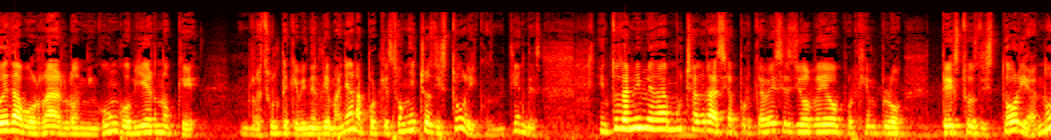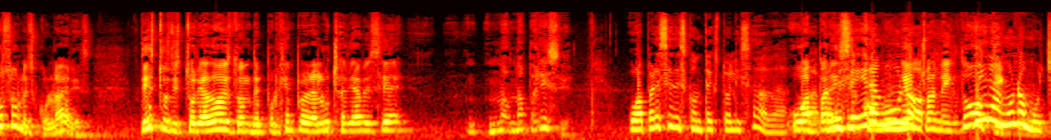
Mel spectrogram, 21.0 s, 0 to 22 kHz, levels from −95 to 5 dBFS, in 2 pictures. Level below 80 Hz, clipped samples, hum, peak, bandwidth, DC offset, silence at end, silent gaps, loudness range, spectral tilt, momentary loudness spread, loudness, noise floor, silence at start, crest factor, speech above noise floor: -46 dBFS; under 0.1%; none; 0 dBFS; 16 kHz; under 0.1%; 0 s; none; 7 LU; -5.5 dB/octave; 15 LU; -16 LUFS; -50 dBFS; 0 s; 16 dB; 34 dB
